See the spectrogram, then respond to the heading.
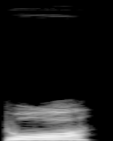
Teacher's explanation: Many translates to 多 and is pronounced using a high-level tone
